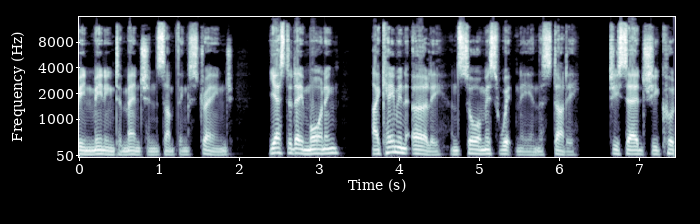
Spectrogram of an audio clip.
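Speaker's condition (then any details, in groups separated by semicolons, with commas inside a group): No condition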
